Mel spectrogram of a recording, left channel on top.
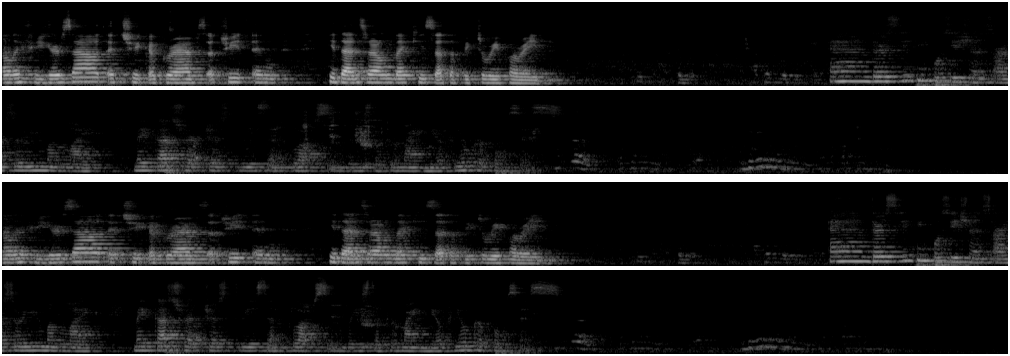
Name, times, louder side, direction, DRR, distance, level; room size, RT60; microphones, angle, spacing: voice 1, 0.0-2.7 3.3-5.4 6.8-6.9 13.6-13.8 15.8-15.9 17.5-17.9, left 4 dB, 50° left, 8 dB, 0.4 m, -30 dB
voice 2, 8.3-15.3, equal, 35° right, 0 dB, 1.2 m, -42 dB
6.4 x 4.3 x 3.5 m, 0.79 s
head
